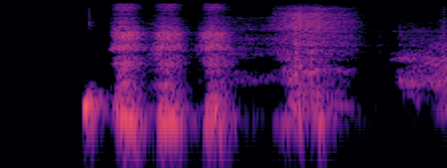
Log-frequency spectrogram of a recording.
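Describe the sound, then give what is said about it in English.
A person sniffs several times up close: three quick, rhythmic sniffs followed by a longer, drawn-in inhale and another short breathy sniff at the end. “Sniff.”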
